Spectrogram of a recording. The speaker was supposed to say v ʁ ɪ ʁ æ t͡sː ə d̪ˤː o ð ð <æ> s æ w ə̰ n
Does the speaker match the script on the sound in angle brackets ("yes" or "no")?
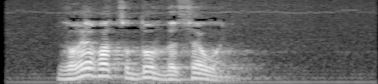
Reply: yes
